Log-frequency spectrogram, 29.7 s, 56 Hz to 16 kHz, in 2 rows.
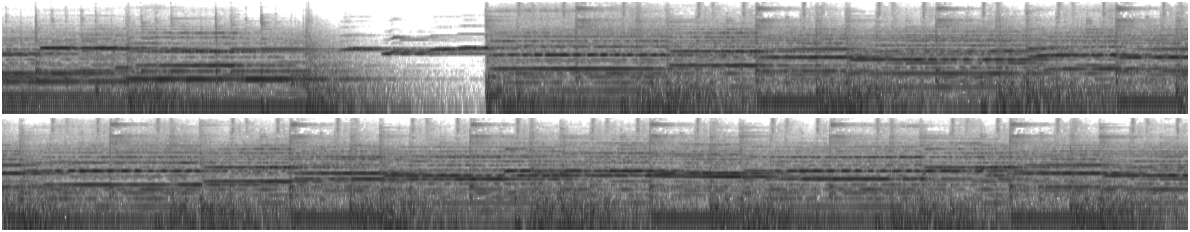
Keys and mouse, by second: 0.0 click, 0.5 Tab, 0.6 shift+middle click, 0.9 ctrl+r, 1.2 right click, 1.6 shift+middle click, 1.8 alt+z, 1.9 click, 2.1 g, 2.5 click, 2.9 click, 3.2 g, 3.5 click, 3.7 click, 3.9 g, 4.6 click, 4.8 middle click, 5.5 click, 5.6 g, 6.0 click, 6.9 Tab, 7.0 alt+click, 7.2 alt+z, 7.6 click, 7.9 x, 8.3 click, 8.5 x, 9.0 middle click, 9.2 alt+middle click, 9.4 alt+middle click, 9.9 click, 10.1 alt+middle click, 10.3 shift+middle click, 11.0 s, 11.1 z, 11.3 KP_0, 11.4 KP_Enter, 12.2 shift+middle click, 12.4 shift+middle click, 12.7 e, 13.6 click, 13.8 middle click, 14.4-16.5 typing, 14.8 middle click, 15.2 alt+click, 15.5 click, 15.7 alt+middle click, 15.8 alt+middle click, 16.4 click, 16.8 middle click, 17.4 alt+z, 17.6 alt+middle click, 17.9 e, 17.9 middle click, 18.8 e, 19.9 right click, 20.2 ctrl+z, 20.5 g, 20.7 right click, 20.9 e, 22.1 click, 22.2 1, 22.4 click, 22.6 g, 22.6 middle click, 23.3 click, 23.6 shift+middle click, 24.1 shift+middle click, 24.9 click, 25.1 alt+z, 25.1 click, 25.4 g, 25.8 click, 26.1 shift+middle click, 26.3 ctrl+r, 26.9 click, 27.2 click, 27.4 g, 27.8 click, 28.0 click, 28.2 g, 28.5 click, 28.9 middle click, 29.3 ctrl+r, 29.6 right click.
